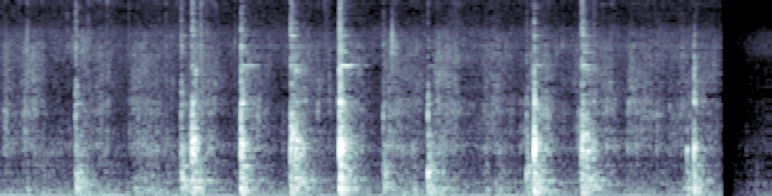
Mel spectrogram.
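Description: Spice powder for a roasted-ground chicken curry dry-roasting in a pan, a spatula scraping and stirring in a steady rhythm of about a dozen close, crisp strokes over a faint low hum, with no talking.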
